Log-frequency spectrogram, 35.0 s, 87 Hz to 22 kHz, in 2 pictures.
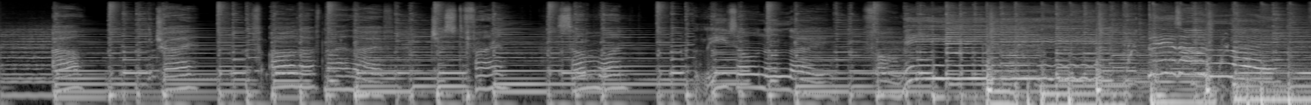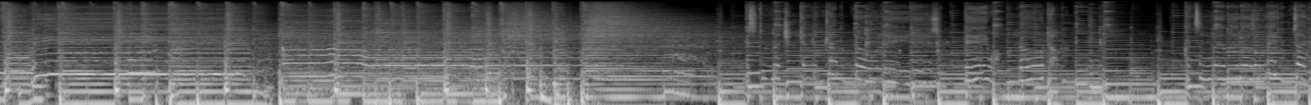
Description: Нестандартные аккорды и неожиданные переходы
2025-04-04 Жанр: Альтернатива Длительность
